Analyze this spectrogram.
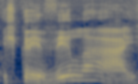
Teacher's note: perceberam que tem uma subida de Tom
